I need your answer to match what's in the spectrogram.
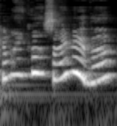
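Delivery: high-pitched imitation of a thrilled fan; excited recognition. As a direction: squeal it like a viewer recognising someone. Acting out viewers recognising voices.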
